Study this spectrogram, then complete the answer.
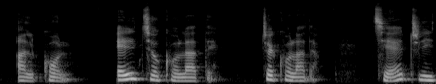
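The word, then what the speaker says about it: alcohol: Litera H w języku hiszpańskim jest nie ma, nie wymawiamy jej. Alkol.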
